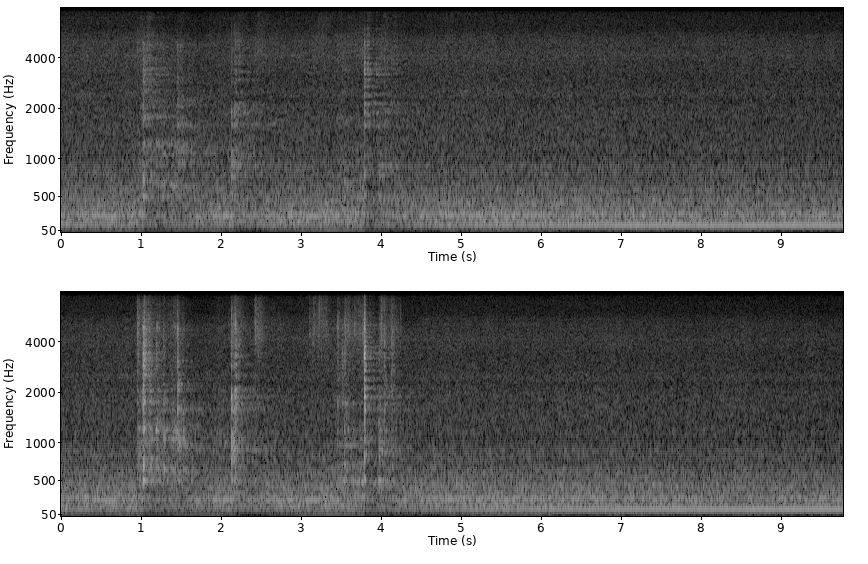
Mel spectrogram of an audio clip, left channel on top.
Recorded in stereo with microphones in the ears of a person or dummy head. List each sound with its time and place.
0.9 s a rattle: 55° right (ahead or behind), 1.6 m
